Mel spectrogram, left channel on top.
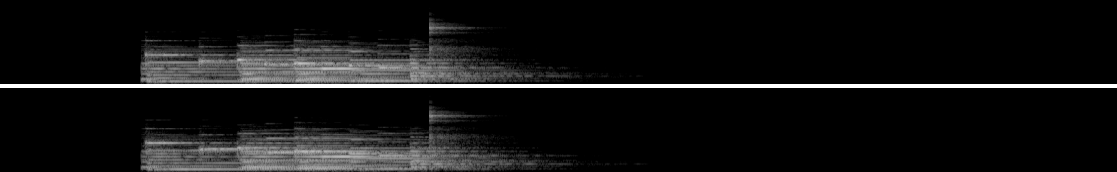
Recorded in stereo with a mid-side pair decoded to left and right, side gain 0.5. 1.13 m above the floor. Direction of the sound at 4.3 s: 5° left.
